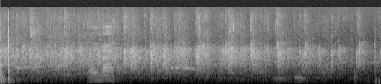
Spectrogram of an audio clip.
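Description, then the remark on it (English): A church audience applauds steadily during a service, a dense wash of many hands clapping throughout, with scattered voices calling out over it. “Clap your hands one more time before you're seated.”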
